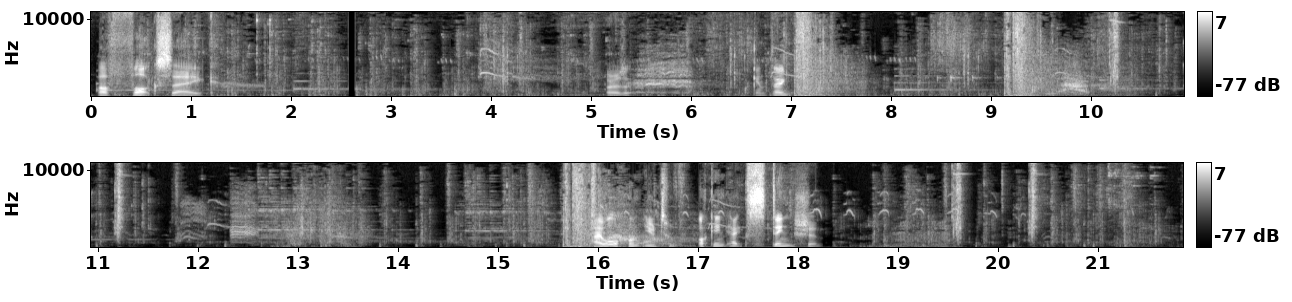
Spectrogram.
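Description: Horse hooves thud steadily on dry ground.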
